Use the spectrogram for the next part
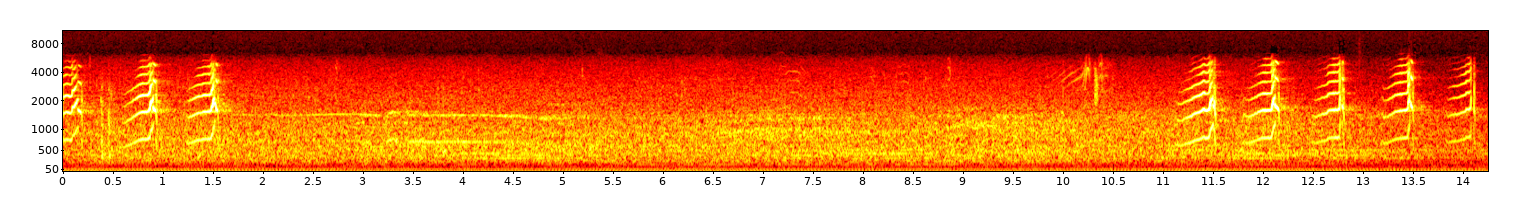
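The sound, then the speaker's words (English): Loud, rising squealing calls of a female wood duck come in a quick burst of three, then a gap of steady outdoor ambience, then a longer series of five or six squeals. “What we're actually hearing there are the females. They make that loud squealing call”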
